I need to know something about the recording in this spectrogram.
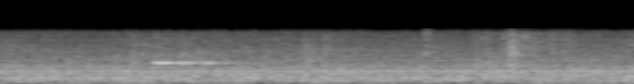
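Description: A single short electronic beep about half a second in, over faint steady room hum, with a couple of light clicks later.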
